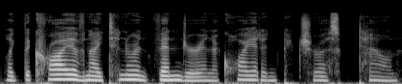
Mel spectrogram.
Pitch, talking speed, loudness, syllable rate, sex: 195 Hz, 195 wpm, -17 LUFS, 5.3 syllables/s, female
